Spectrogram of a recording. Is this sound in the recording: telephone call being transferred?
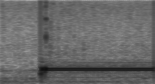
yes

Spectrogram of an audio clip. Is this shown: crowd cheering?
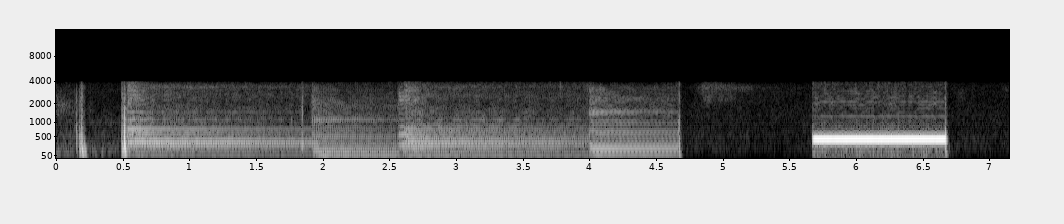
no

